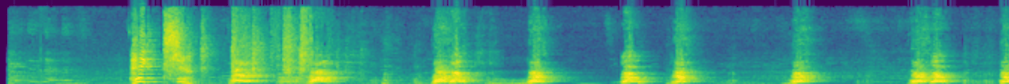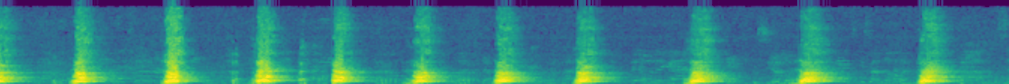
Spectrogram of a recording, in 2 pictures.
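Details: An English Cocker Spaniel barks at its owner in reaction to a sneeze, short sharp evenly spaced barks about one every three-quarters of a second; a brief human sneeze or voice precedes the barking.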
